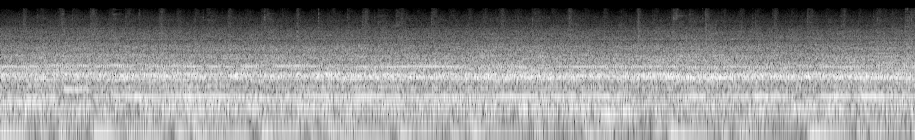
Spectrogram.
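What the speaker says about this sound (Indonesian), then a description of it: "hair dryer yang dipakai jangan yang tekanannya tinggi" A small, low-pressure hair dryer runs steadily while drying a freshly bathed kitten, giving a constant close whirring hiss with a faint tonal hum and no breaks throughout.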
